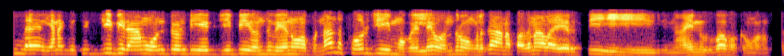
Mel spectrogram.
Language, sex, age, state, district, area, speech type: Tamil, male, 30-45, Tamil Nadu, Pudukkottai, rural, conversation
